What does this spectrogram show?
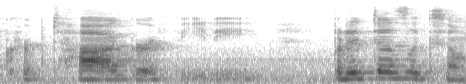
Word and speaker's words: cryptograffiti: So yeah, so it's 5 syllables. It doesn't roll off the tongue, and you're not alone.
